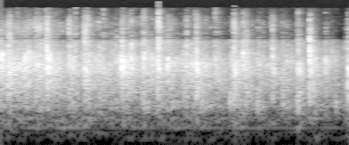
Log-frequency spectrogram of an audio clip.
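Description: A church audience clapping together during a sermon, a steady dense patter of many hands clapping at once, sustained and fairly loud throughout with no voices heard.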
